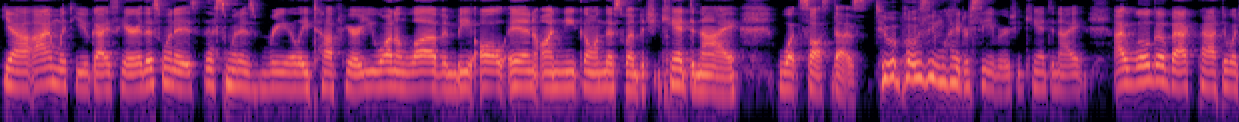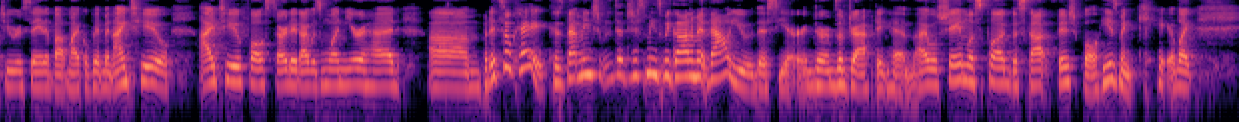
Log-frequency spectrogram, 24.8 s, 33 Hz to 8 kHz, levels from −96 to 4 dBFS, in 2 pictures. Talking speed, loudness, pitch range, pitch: 240 wpm, -27 LUFS, 155-195 Hz, 170 Hz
